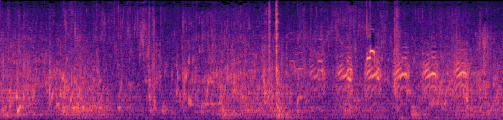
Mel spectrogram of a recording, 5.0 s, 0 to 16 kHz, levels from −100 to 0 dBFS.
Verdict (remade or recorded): recorded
